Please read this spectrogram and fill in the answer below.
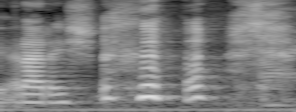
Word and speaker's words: Raresh: I agree with Raresh, actually. That's how you pronounce, by the way, Raresh.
